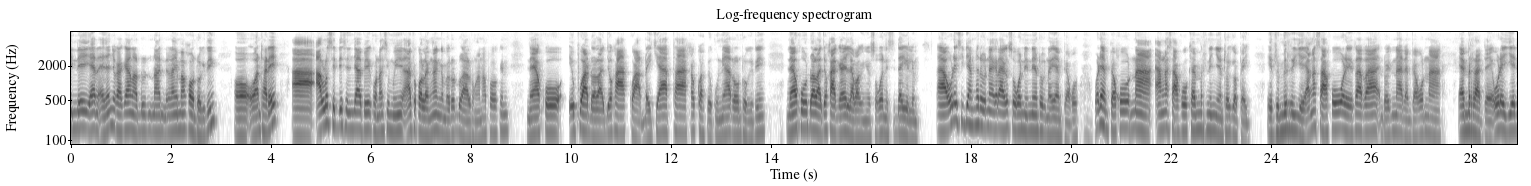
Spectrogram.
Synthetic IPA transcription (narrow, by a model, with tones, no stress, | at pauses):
ne˦ɛ˨ɲa˦ɲʊ˦ka˨kɪ˦a˦na˨dna˦ɪ˦ma˦ka˦ɔ˨nto˨ki˨ti˦ŋ˨ | a˦nta˨ɾe˦ | a̰ː˨lɔ˦se˦de˦s̬i˦ni˨˦d͡ʒa˦˨pe˦kɔ˨na˦si˦mu˦i˦a̰˦pɪ˦kɔ˨lɔ˨ɪ˨ŋa˦ŋɡɛ˨mɛ˨ɾo˦du˦a˨ltʊ˨ŋa˨na˦pɔ˦kɪ˦n | nɛ˨˦ko˦e˦pu˦a˨da˨la˨d͡ʒɔ˦ka˦kwa˨da˨i˨ki˦a˦ta˦ka˦kwa˨pe˨ku˨ni˦a˦ɾɔ˨˦nto˨ki˨ti˦ŋ | ne˦ko˦do˦˨la˨d͡ʒo˦ka˨ɡɪ˨ɾa˦la˨ba˨kɪ˨ɲo˨so˨ko˦ni˨si˦da˦ju˨li˨m | a˨o˦ɾe˦si˦di˦a˦ŋka˦ɾo˦ki˦na˦˨kɪ˨ɾa˦˨kɪ˦so˦ko˦ni˨ne˦nto˦ki˨na˨˦e˨mpe˨ko˦o˦ɾɛ˨mpe˨kʊ˦na˦a˨˦ŋa˦sa˨ko˦ke˦mɪ˦ɾni˦ɲe˨n̩to˦ko˨pe˨j | i˨tu˨mi˦ɾi˦je˨a˨ŋa˦sa˨ko˦o˦ɾe˨ta˦ɾa˦˨nto˨ki˦ti˦na˨ɾe˨mpe˨ku˦na˨ | e˦mɪ˦ɾa˨te˨o˦ɾe˦˨je˦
